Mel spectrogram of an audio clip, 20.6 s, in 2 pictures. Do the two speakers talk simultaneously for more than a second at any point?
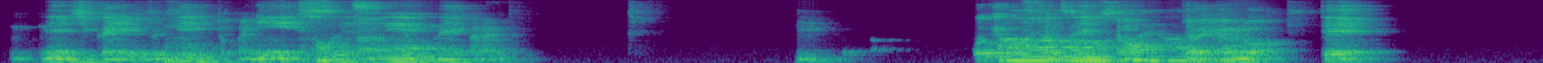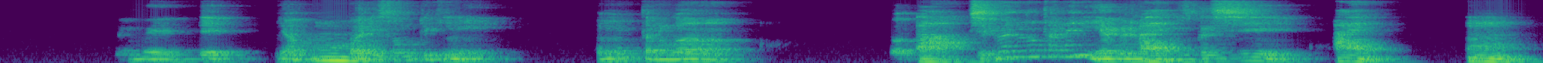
Yes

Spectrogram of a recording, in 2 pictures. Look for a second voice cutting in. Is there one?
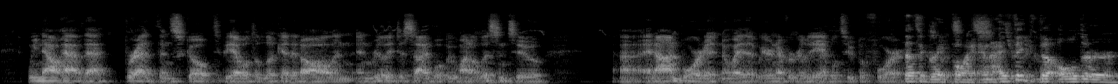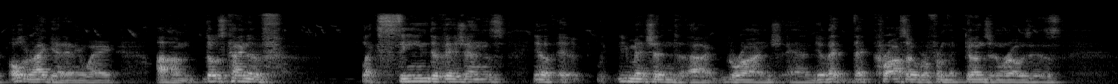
Yes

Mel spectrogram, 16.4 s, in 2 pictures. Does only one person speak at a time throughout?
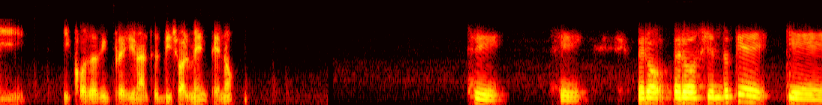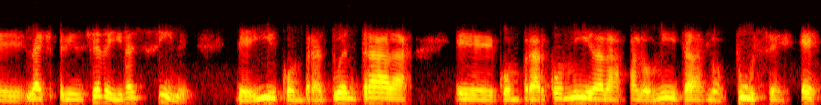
Yes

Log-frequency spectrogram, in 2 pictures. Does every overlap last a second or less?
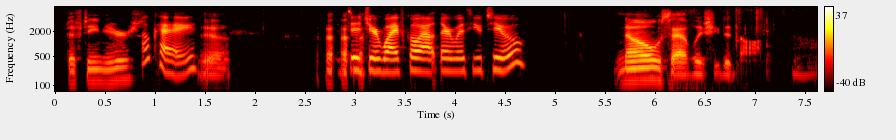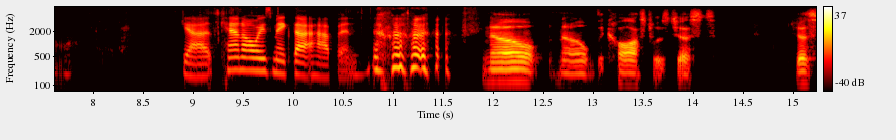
Yes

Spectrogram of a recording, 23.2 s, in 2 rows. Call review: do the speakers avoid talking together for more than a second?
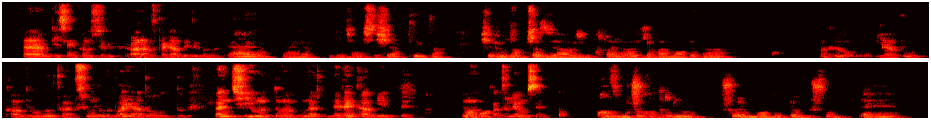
Yes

